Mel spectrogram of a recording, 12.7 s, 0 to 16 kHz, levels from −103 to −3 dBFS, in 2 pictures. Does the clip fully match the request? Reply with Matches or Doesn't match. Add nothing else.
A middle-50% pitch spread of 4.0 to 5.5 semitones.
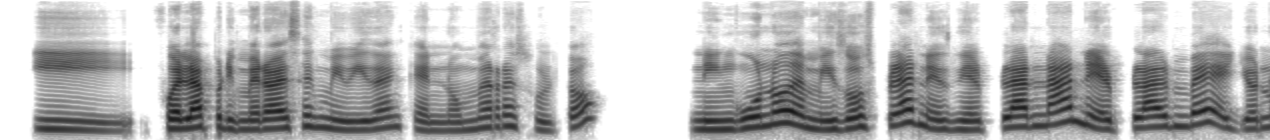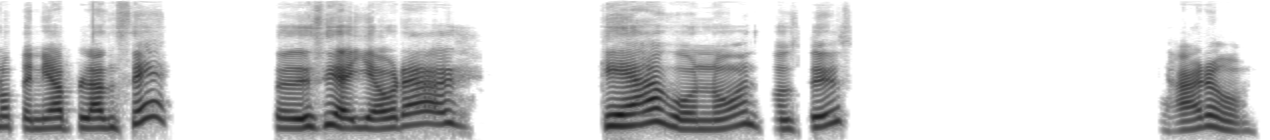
Matches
